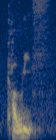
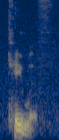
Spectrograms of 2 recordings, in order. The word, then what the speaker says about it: Khalifa: word for this position Khalif or Calif or Khalifa these are all ways you can pronounce this word this is a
